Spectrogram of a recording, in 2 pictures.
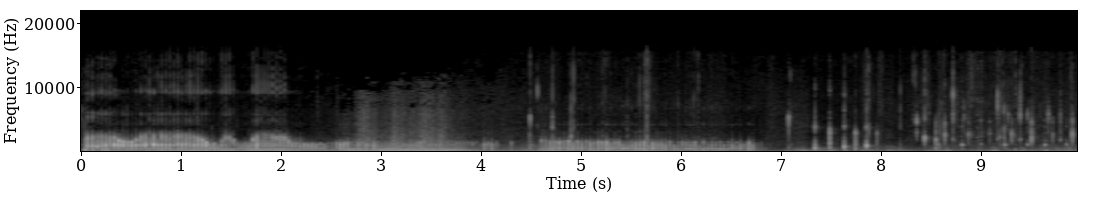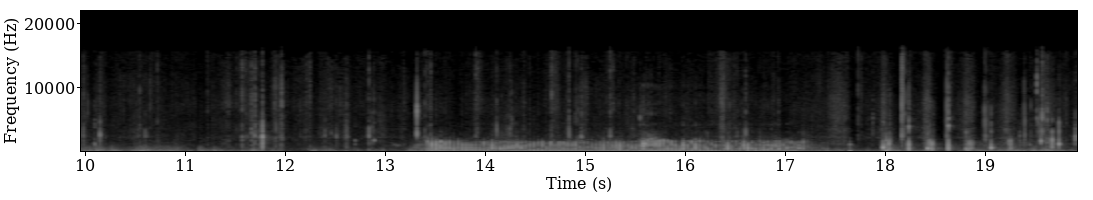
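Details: Cat purring close up in long rumbling stretches, broken by a quieter gap with scattered rustling and tapping noises before the deep purr resumes.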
